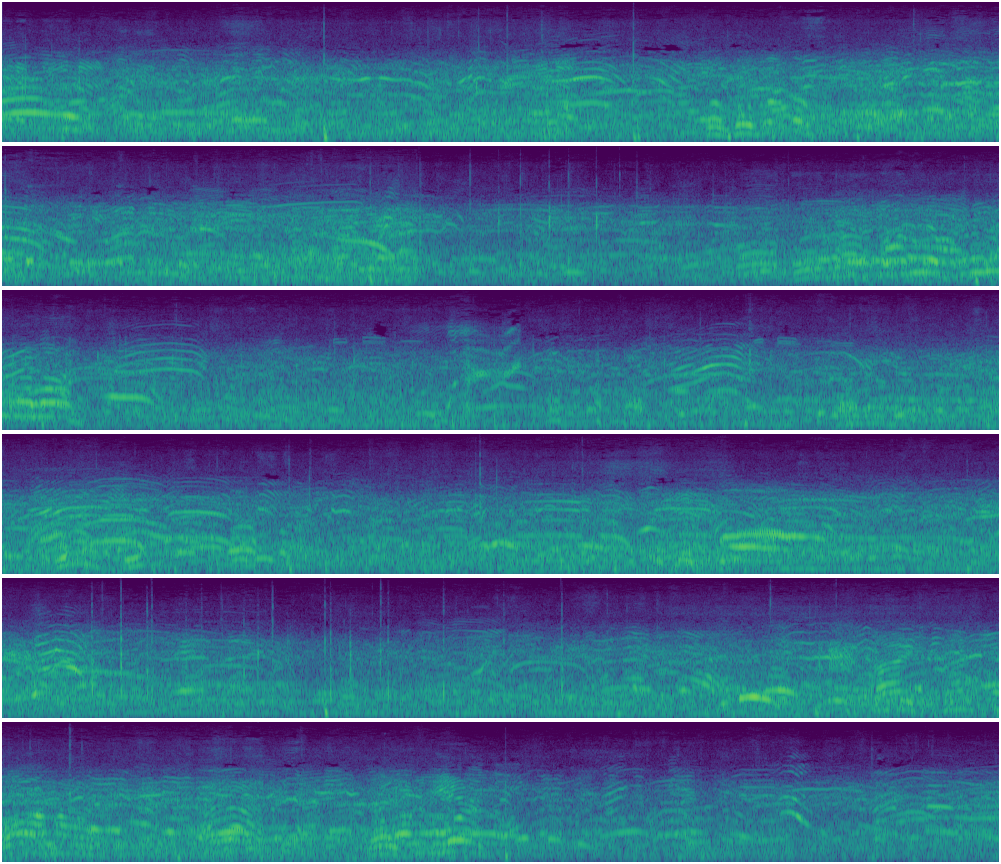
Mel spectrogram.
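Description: Young players shout to each other outdoors on an open field.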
